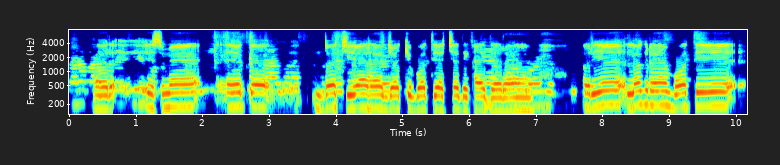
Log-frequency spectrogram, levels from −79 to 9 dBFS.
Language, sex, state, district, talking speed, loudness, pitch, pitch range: Hindi, male, Chhattisgarh, Raigarh, 130 wpm, -13 LUFS, 175 Hz, 155-190 Hz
